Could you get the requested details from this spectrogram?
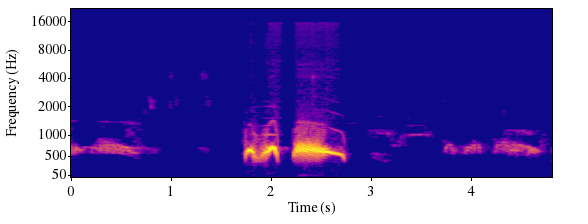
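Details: Spotted dove 'gù thúc' coo, 'giọng thổ' style, played to lure wild doves; faint distant cooing, then one loud phrase of a doubled note and a long coo, followed by soft far-off coos.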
